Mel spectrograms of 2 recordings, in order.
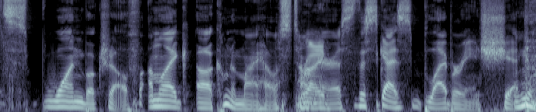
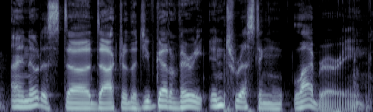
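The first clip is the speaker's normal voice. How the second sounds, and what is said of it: Imitates another person's voice. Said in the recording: “I do my Tom Harris voice.”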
